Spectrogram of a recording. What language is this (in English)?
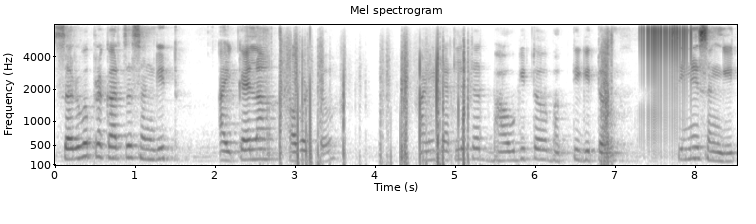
Marathi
